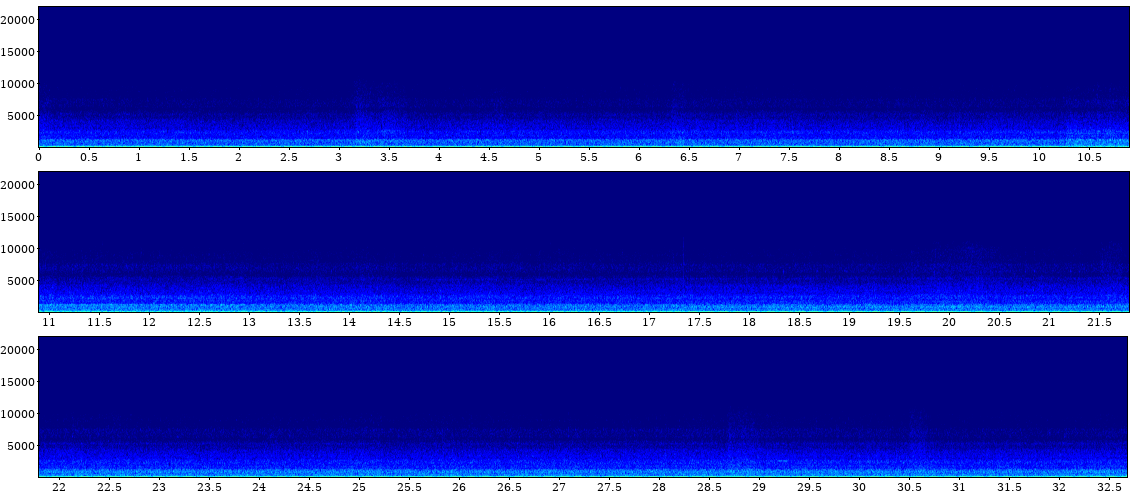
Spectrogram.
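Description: Fire engine's diesel engine running steadily at pumping speed, a loud low drone that shifts slightly in tone twice, about ten seconds in and again near seventeen seconds.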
